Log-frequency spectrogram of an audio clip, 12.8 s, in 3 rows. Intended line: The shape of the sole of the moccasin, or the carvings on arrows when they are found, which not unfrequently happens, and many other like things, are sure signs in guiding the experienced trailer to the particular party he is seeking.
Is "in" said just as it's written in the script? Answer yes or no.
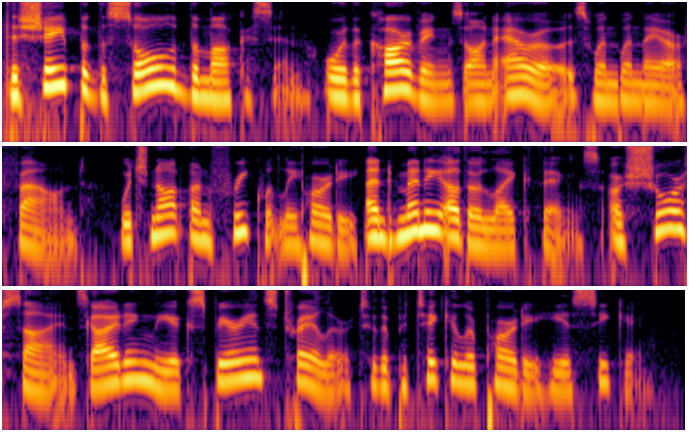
no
